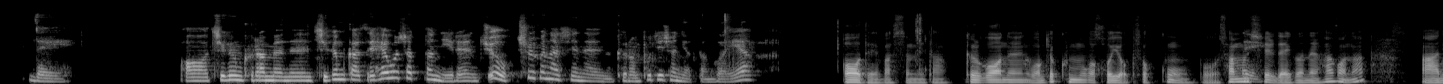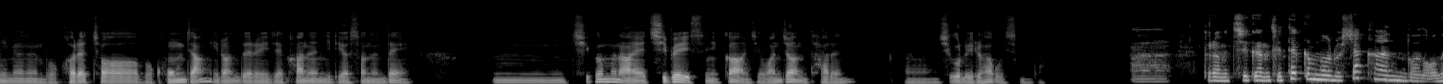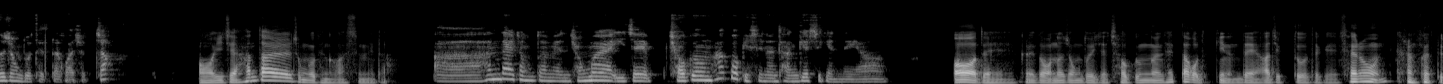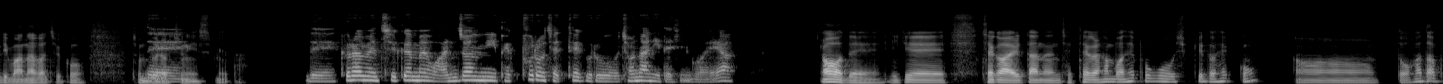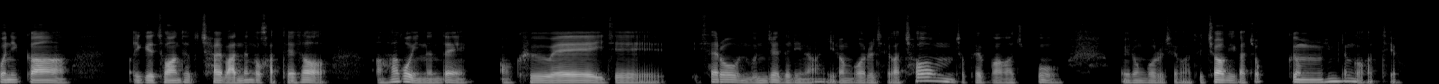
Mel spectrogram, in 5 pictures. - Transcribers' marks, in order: other background noise; tapping; laughing while speaking: "그런 것들이"
- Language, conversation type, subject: Korean, advice, 원격·하이브리드 근무로 달라진 업무 방식에 어떻게 적응하면 좋을까요?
